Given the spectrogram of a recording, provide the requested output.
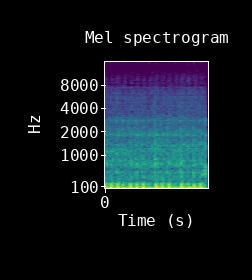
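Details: Bajaj BS6 petrol engine, idling after a rebuild for a failed crankshaft bearing (connecting rod was fine). Even single-cylinder thumping at about twelve pulses a second, steady, no knock or tick: smooth normal idle.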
